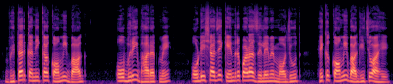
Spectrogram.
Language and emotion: Sindhi, neutral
